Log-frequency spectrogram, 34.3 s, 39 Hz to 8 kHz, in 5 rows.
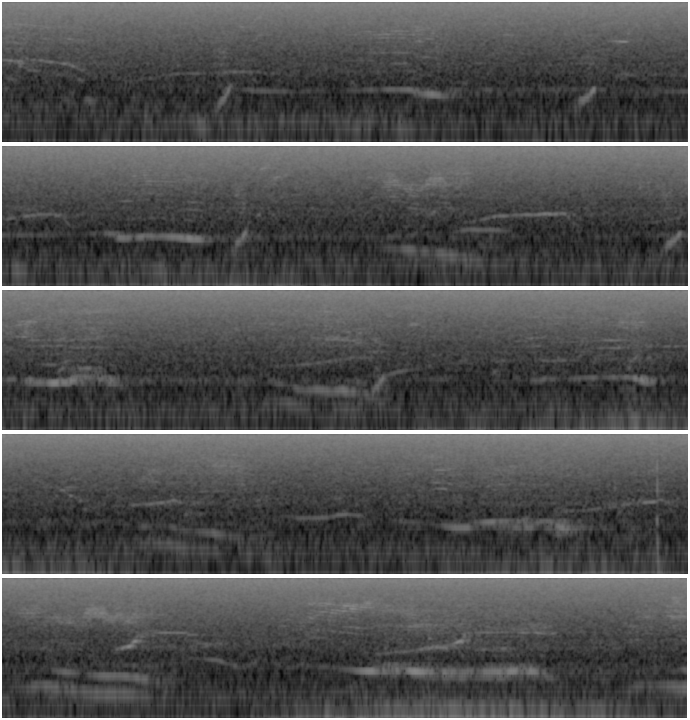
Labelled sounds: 0.0	0.7	humpback whale, 0.80 to 3.5 kHz
3.7	4.0	humpback whale, 2.2 to 2.4 kHz
8.3	8.6	humpback whale, 2.0 to 2.1 kHz
10.7	11.1	humpback whale, 1.4 to 1.9 kHz
17.0	17.3	humpback whale, 1.0 to 1.4 kHz
19.7	20.0	humpback whale, 0.83 to 0.96 kHz
21.0	21.4	humpback whale, 0.90 to 1.1 kHz
28.8	29.4	humpback whale, 0.80 to 1.1 kHz
30.6	31.8	humpback whale, 1.2 to 3.1 kHz

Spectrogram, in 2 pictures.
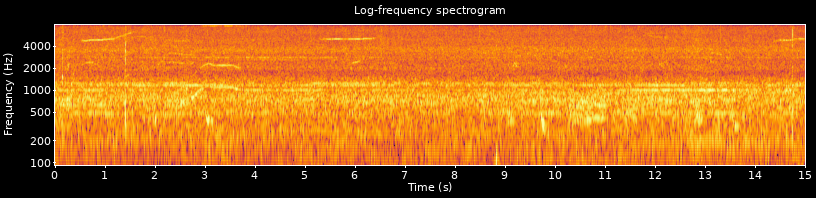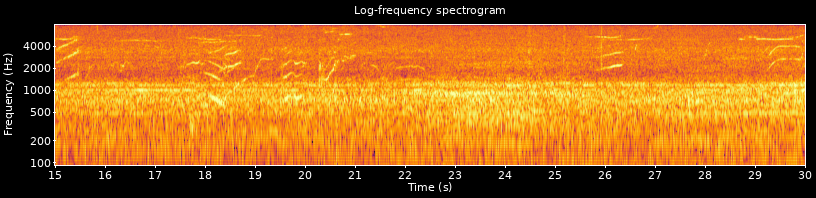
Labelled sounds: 2.7	3.8	killer whale, southern resident, call S16, 0.70 to 8.0 kHz
5.3	6.4	killer whale, southern resident, L pod, call S19, 1.9 to 8.0 kHz
6.5	9.0	vessel noise, 0 to 8.0 kHz
9.0	9.9	killer whale, southern resident, 0.19 to 8.0 kHz
10.4	11.1	killer whale, southern resident, buzz, 0.18 to 1.5 kHz
11.8	12.6	killer whale, southern resident, whistle, 5.1 to 8.0 kHz
12.7	13.7	killer whale, southern resident, L pod, call S40, 0.19 to 8.0 kHz
14.4	15.8	killer whale, southern resident, L pod, call S19, 1.3 to 8.0 kHz
16.0	17.2	killer whale, southern resident, 1.6 to 8.0 kHz
17.6	18.8	killer whale, southern resident, 0.46 to 6.1 kHz
18.0	19.4	killer whale, southern resident, L pod, call S19, 0.70 to 8.0 kHz
19.5	22.5	killer whale, southern resident, 0.66 to 8.0 kHz
26.9	28.4	killer whale, southern resident, whistle, 2.5 to 8.0 kHz
28.7	30.0	killer whale, southern resident, L pod, call S19, 1.7 to 8.0 kHz

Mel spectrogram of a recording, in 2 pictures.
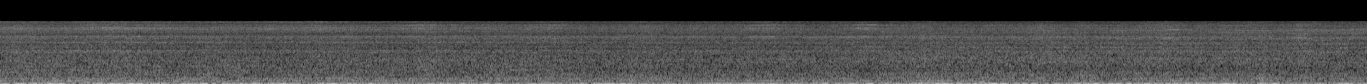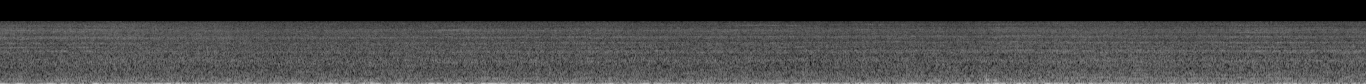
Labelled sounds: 21.0	21.7	vessel noise, 5.4 to 7.3 kHz

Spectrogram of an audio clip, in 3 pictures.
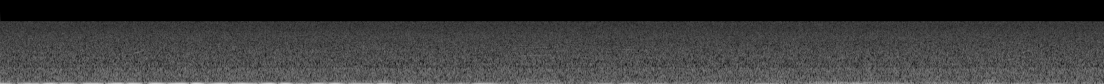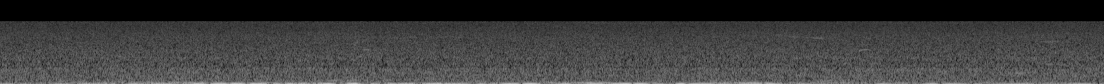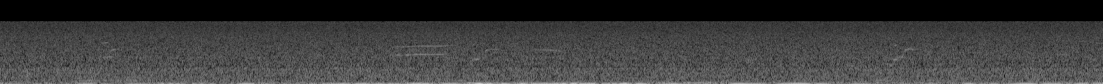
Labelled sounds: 26.0	26.6	killer whale, Bigg's (transient), 1.4 to 2.4 kHz
27.4	27.7	killer whale, Bigg's (transient), 1.8 to 2.0 kHz

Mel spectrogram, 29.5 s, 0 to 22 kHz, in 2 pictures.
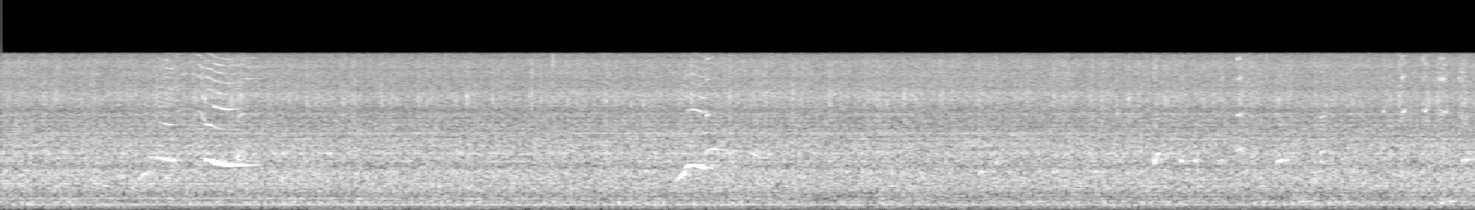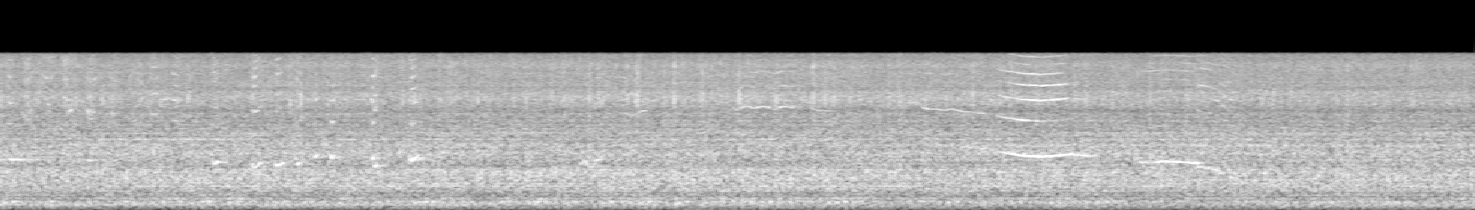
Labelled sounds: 1.5	2.5	humpback whale, 0.78 to 5.2 kHz
6.8	7.1	humpback whale, 0.78 to 2.6 kHz
22.0	22.5	humpback whale, 2.5 to 2.8 kHz
24.0	25.5	humpback whale, 0.97 to 7.5 kHz
26.1	27.0	humpback whale, 0.78 to 7.5 kHz

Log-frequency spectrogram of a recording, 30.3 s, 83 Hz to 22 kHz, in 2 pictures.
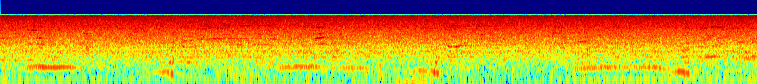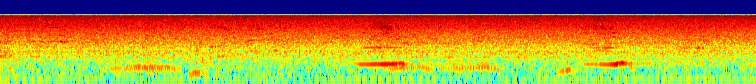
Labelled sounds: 4.1	5.0	humpback whale, 1.6 to 4.0 kHz
6.3	6.6	humpback whale, 1.7 to 1.9 kHz
8.9	9.4	humpback whale, 0.93 to 4.1 kHz
22.4	22.8	humpback whale, 0.80 to 1.1 kHz
27.2	27.4	humpback whale, 0.80 to 1.1 kHz

